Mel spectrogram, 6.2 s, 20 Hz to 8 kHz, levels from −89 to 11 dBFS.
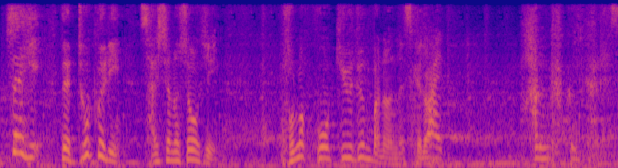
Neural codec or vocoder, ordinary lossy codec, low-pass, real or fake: codec, 16 kHz, 1.1 kbps, Voila-Tokenizer; none; 7.2 kHz; fake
